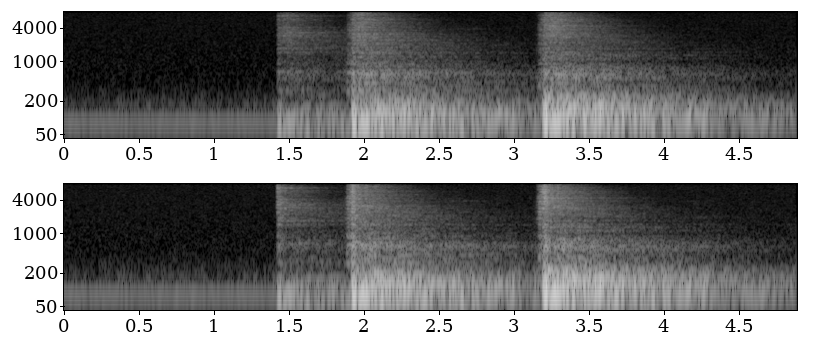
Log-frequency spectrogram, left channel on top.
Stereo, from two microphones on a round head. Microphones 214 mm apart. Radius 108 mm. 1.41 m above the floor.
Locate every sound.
1.4 s a whoosh: 65° right (ahead or behind), 2.5 m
